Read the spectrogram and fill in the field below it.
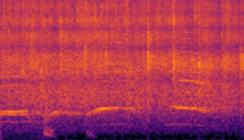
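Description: An audience claps steadily, a dense, even wash of applause with a few cheers and whoops rising above it, sustained at a fairly loud level throughout.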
